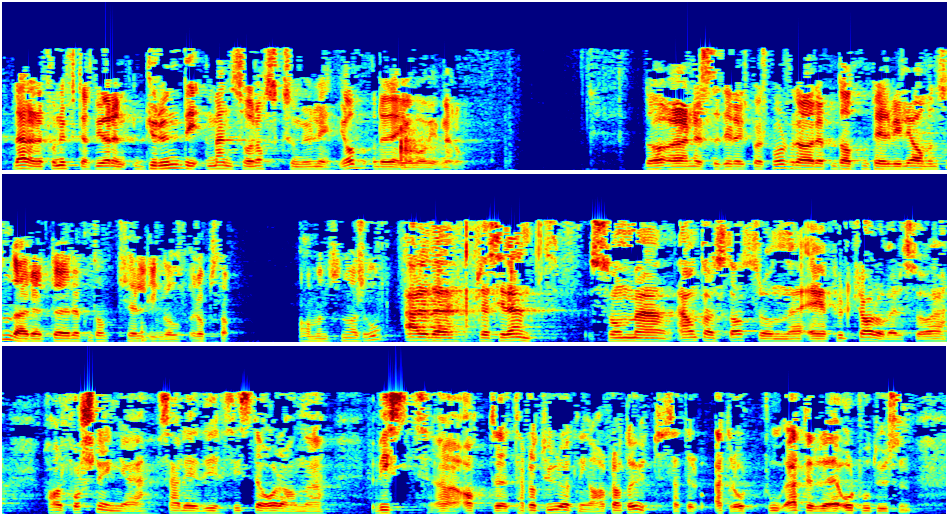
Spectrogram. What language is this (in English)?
Norwegian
